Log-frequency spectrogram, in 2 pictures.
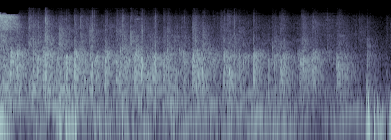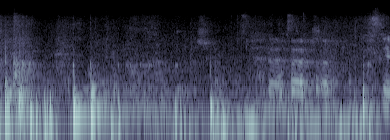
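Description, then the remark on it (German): A church audience at a service breaks into loud, dense applause as a speaker is welcomed onto the stage, holding steady for a few seconds, then thinning out into scattered claps as voices begin to come through. “Ihr dürft ihr einen großen Applaus geben.”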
